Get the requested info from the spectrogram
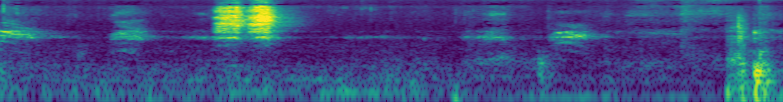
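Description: Faint bird calls, several short ones, with a louder rushing noise about two seconds in and a few low thumps near the end.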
